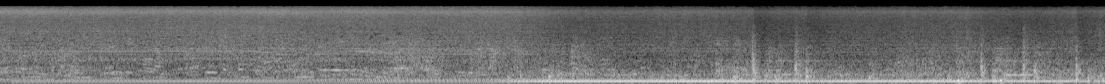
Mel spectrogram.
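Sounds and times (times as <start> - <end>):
electric train hum: 0.0 - 11.0
train wheels clicking over rail joints: 7.1 - 11.0.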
